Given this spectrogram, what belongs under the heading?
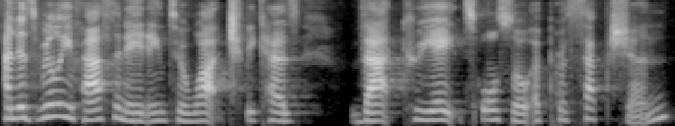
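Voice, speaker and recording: A woman's voice: mid-range voice, a little slow, a bit bright. A middle-aged woman from Hong Kong, hosting an interview and sharing her own view in an engaged, reflective way. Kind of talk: conversational interview.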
